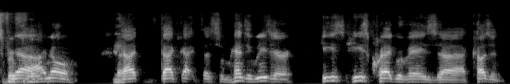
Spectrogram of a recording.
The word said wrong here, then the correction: Weegar: Is he Weezer? Is that how you say it? – Weegar. – That's how I say it.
